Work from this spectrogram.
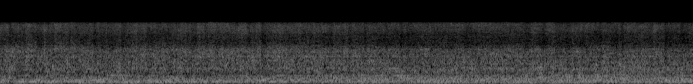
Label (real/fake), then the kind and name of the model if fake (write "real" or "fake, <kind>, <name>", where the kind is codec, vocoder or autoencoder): real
